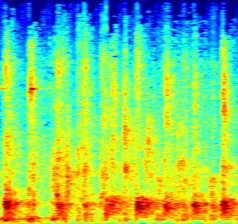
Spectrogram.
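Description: A small group of people applauding: a dense, uneven patter of hand claps.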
